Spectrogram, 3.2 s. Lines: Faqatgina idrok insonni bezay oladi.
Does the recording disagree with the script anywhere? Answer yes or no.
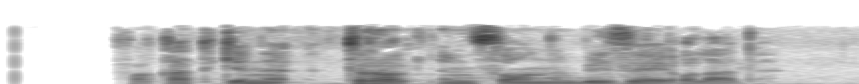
no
